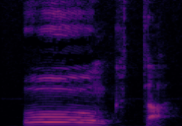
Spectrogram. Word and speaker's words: uncta: Uncta has got a long u, but it's a long syllable anyway. So it makes no difference to us if we pronounce it long or short. I mean, it's obviously incorrect to pronounce that u short, but in terms of syllable length, it's not affected. Uncta.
